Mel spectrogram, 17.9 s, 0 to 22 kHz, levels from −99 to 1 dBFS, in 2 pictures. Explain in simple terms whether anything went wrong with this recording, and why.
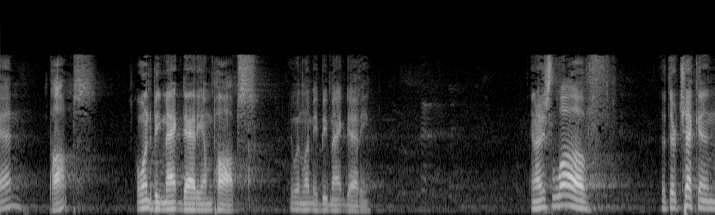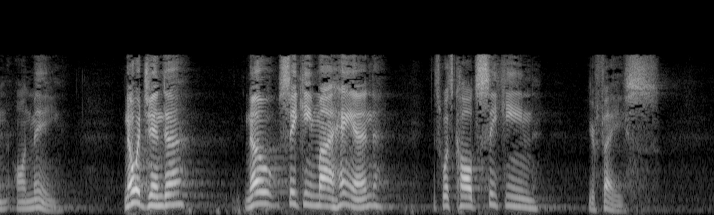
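The speech sounds rough and grainy from start to finish. There is a hiss between the tones of the voice, and the top end sounds thin. This is likely low-delay AAC compression, used in video calls. Its short frames capture voices poorly.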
